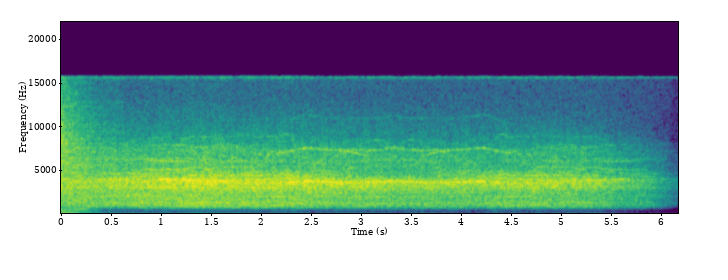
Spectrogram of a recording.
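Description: Cymbals of a rock drum kit ringing out in a steady high wash after the song's final crash, fading out near the end.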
